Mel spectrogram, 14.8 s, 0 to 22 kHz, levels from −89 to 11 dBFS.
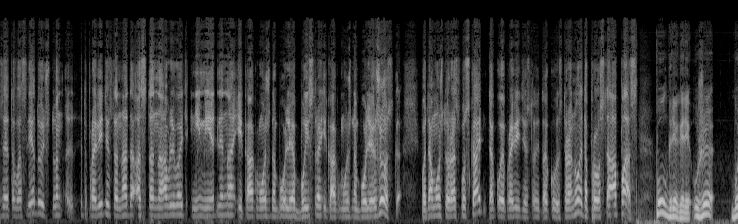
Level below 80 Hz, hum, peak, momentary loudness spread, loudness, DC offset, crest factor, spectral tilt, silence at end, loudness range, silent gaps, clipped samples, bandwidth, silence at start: -52 dBFS; none; -6 dBFS; 10 LU; -22 LUFS; under 0.1%; 16 dB; -4 dB/octave; 0 s; 4 LU; none; under 0.1%; 16 kHz; 0 s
